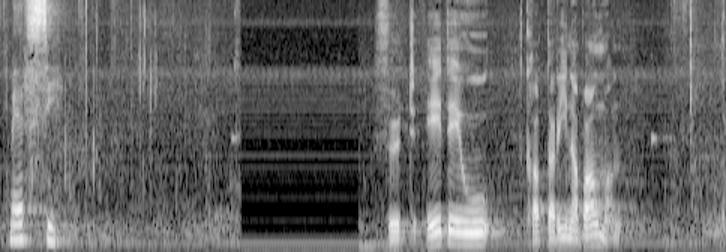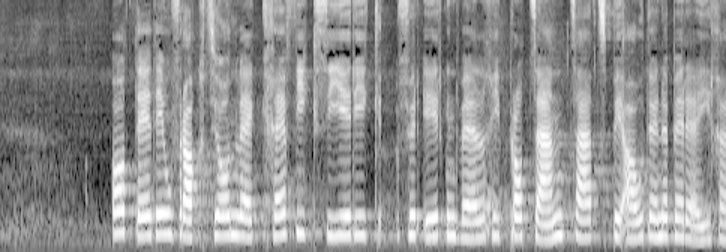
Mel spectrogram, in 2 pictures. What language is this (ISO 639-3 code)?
gsw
